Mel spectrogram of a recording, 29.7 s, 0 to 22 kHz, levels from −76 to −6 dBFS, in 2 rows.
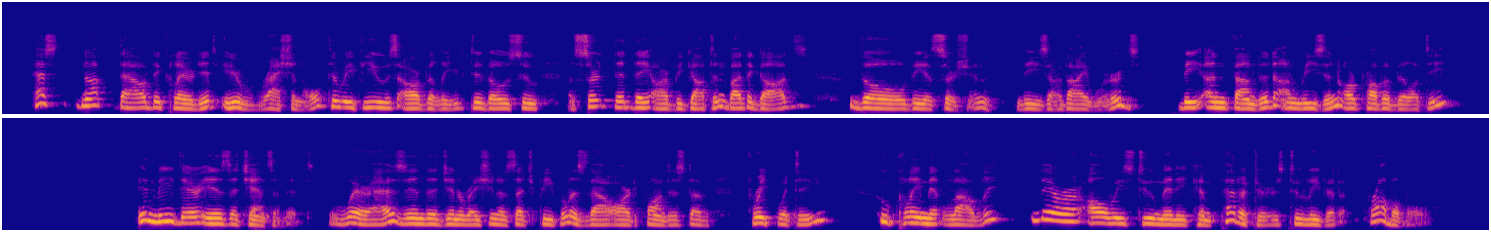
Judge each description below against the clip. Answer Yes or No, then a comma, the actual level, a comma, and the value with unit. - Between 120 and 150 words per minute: Yes, average, 140 wpm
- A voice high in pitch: No, medium, 150 Hz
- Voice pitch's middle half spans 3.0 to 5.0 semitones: Yes, average, 4.1 semitones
